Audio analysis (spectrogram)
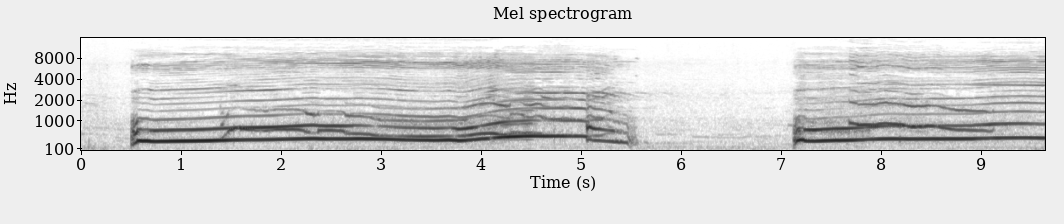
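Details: Dog howling loudly: a long, steady, harmonic tone that slowly rises toward the end and drops away after about five seconds, then a second howl starts after a short silence.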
